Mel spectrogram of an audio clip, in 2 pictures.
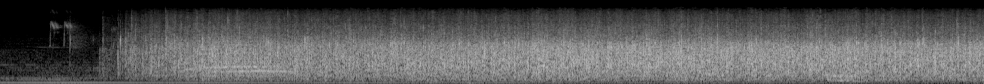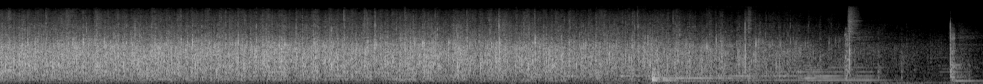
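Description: Concert audience applauding, swelling in about a second in and fading near the end, where a few held notes and some sharp clicks come in.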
